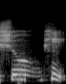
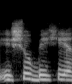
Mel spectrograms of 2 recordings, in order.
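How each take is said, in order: First: The final h is only lightly breathed. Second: The final h is fully voiced with a vowel. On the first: The speaker calls it right. "ಸ್ವಲ್ಪ ಹ ಬರ್ಬೇಕಷ್ಟೇ" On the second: The speaker calls it wrong. "ನೀವು ಇಲ್ಲಿ ಇಶು ಬಿಹಿ ಅಂತ ಹೇಳಿದ್ರಲ್ಲ"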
